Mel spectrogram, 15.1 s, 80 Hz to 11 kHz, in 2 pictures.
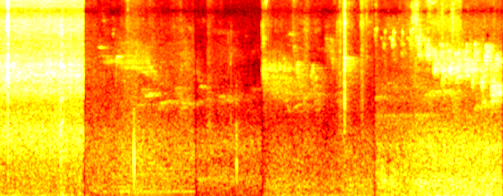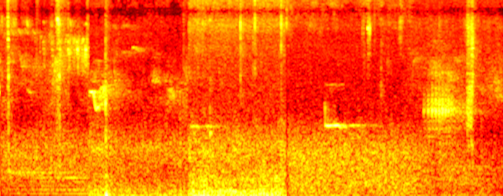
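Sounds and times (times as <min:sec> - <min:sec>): birds singing: 0:01.5 - 0:10.4.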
